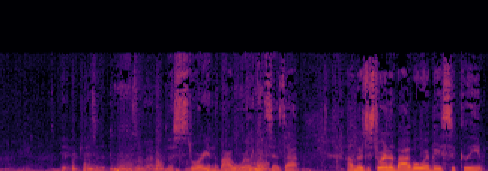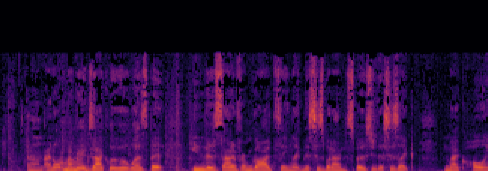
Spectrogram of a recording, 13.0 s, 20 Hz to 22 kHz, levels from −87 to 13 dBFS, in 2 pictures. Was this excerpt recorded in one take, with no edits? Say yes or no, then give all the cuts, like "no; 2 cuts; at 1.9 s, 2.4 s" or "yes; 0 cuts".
yes; 0 cuts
